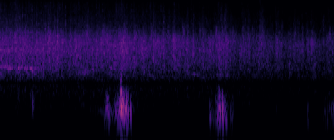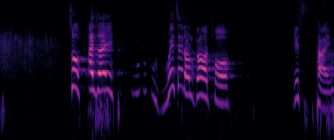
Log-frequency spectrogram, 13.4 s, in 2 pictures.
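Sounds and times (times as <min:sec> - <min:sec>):
audience applause: 0:00.0 - 0:08.0
speech: 0:08.1 - 0:11.4, 0:12.6 - 0:13.3.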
